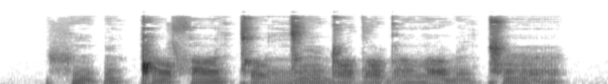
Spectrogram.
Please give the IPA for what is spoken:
fĩʔẽǃĩɭ sˤẽǀɔ ŋ͡ǀɛ̃ɖʉdˤʉɐ̯ɖĩ ðˤɛ̃ɳẽ ǁœ̃

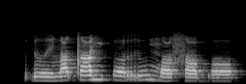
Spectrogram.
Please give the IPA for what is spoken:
ɗɤ˩ɪ̯lə˧tˤu˧˥˧nʲ ɓɔ˧ru˧˥˧mɔ˩sˤɤ˩ bɔ˩

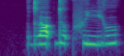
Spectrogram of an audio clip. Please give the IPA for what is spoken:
dlɒʔdoʔfiɲju

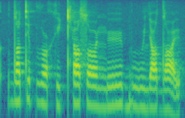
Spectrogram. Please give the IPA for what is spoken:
dˤʊtipðˤuxe cʰɘsˤøː ŋøːbuːlʲe dˤɘ

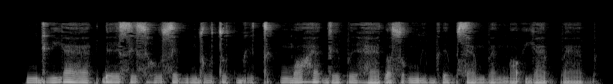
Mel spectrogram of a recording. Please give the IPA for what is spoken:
ŋɡijæ | ɗesisɦuseb ndututbit | ŋ͡mɒɦæ ɡepe ɦæɗɒso ŋ͡mibʔebsæmbæ ŋɒʔ jæbpæb

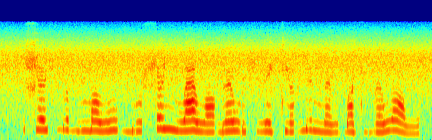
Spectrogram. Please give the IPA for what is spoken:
ɕœçbəbŋ͡mɔ wuɡ͡bu ɬəɲ wawɔ ɡœwɾʊçve tʲɔɡ͡bʏŋœvɓɔtʲ bəwɔv

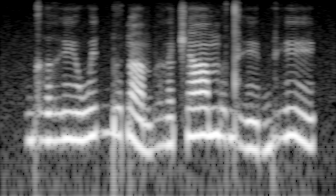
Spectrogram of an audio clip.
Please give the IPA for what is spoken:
ɡʱə˧ɦyː˧ wy˦ɡ͡bə̤˦ɗã˨ bʱə̃˧t͡ʃãː˦mə̤˦dʱyː˨ bʱy˦˨

